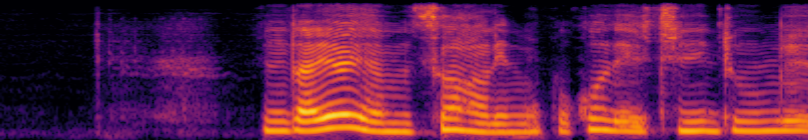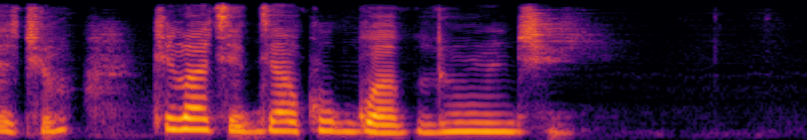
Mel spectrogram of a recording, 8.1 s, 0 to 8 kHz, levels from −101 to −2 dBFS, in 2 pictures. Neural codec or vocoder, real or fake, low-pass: codec, 44.1 kHz, 1.7 kbps, Pupu-Codec; fake; 7.2 kHz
